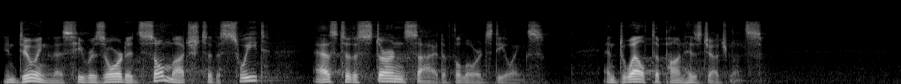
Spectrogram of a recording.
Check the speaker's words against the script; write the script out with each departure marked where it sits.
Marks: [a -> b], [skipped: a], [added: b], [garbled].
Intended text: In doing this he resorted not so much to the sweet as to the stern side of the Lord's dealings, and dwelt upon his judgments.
In doing this he resorted [skipped: not] so much to the sweet as to the stern side of the Lord's dealings, and dwelt upon his judgments.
